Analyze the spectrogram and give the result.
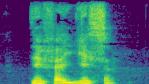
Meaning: third-person plural imperfect subjunctive of défaillir
- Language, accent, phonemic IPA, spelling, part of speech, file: French, Canada, /de.fa.jis/, défaillissent, verb, LL-Q150 (fra)-défaillissent.wav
